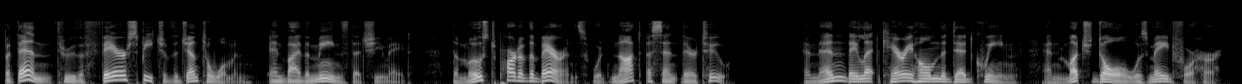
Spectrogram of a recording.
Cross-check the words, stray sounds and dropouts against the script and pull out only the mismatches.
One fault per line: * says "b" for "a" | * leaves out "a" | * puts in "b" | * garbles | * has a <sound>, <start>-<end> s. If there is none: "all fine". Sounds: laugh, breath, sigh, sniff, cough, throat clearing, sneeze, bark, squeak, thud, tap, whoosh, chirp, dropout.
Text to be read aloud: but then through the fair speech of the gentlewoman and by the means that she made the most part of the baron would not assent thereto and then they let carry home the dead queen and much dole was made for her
* says "barons" for "baron"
